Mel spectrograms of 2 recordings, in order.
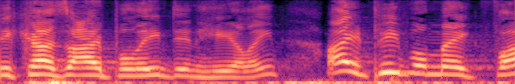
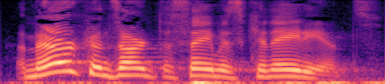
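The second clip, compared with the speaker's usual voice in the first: usual speaking voice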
